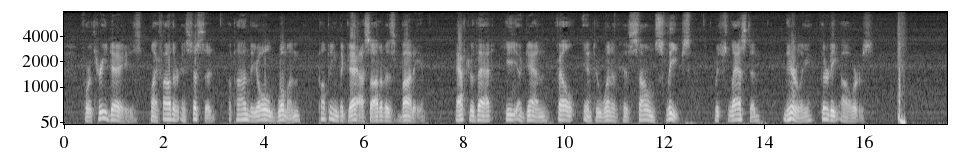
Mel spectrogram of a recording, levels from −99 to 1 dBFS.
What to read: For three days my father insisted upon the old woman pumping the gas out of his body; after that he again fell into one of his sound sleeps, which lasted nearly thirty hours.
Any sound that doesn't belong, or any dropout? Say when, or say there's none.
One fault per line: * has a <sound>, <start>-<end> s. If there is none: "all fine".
* has a thud, 16.7-16.9 s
